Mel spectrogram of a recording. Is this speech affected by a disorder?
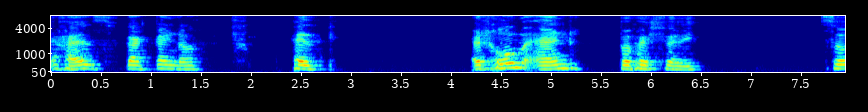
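Yes: encephalitis.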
